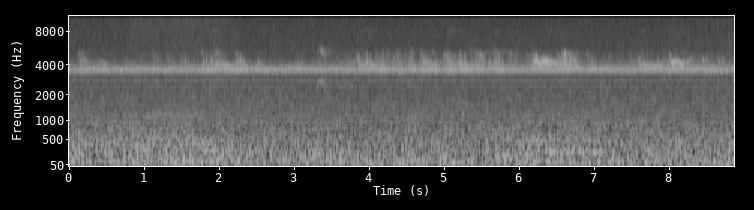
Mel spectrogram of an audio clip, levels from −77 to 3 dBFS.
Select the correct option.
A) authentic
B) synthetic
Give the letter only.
B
